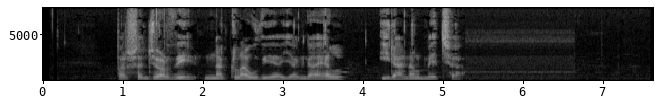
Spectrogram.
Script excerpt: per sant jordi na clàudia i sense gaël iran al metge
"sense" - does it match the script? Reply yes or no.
no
